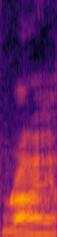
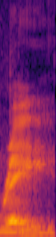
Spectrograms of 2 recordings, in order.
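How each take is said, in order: First: The name rhymes with 'eye'. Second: The name rhymes with 'day'. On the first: The speaker calls it right. "it's pronounced Rye" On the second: The speaker calls it wrong. "I've been saying Ray"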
